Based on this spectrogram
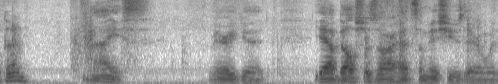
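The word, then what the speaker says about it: Belshazzar: a minute you see I'm saying it wrong no you're correct it's Bel shazar CU I'm you know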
